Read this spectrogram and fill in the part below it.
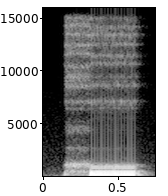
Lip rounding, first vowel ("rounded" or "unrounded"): rounded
